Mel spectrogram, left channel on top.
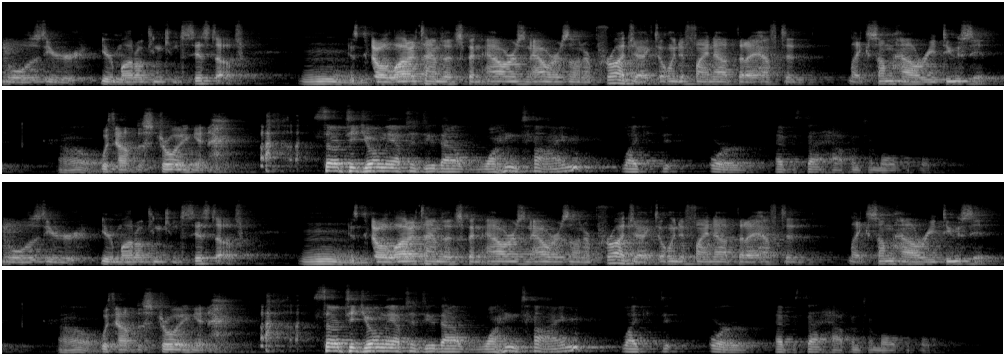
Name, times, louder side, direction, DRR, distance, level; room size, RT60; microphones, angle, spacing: voice 1, 0.0-2.4 3.5-8.0 8.5-9.8 11.0-12.3 12.6-12.9, left 1 dB, 10° left, 5 dB, 0.8 m, -27 dB
voice 2, 3.0-3.7 10.6-11.0 13.1-15.9 16.2-16.7 17.1-17.5 17.8-19.4, right 1 dB, 15° right, 5 dB, 0.4 m, -28 dB
13.0 x 5.9 x 7.9 m, 1.1 s
head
